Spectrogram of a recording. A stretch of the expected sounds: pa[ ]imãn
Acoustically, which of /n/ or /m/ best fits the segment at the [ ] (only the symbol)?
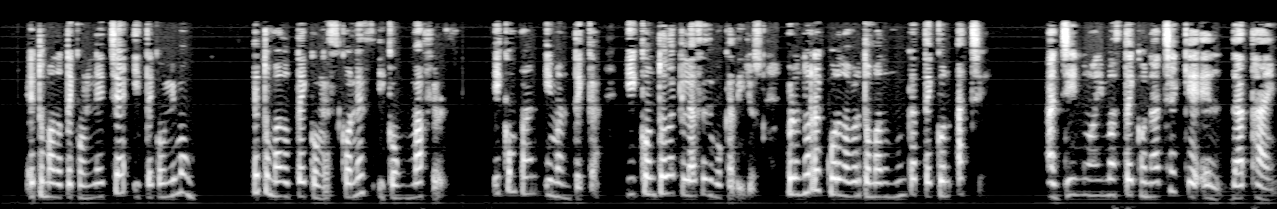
n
